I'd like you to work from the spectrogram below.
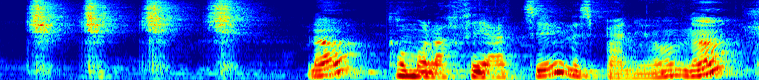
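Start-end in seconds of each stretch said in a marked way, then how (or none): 0.1-1.3 "ch" as short voiceless bursts; bare, soft "ch" consonant demo; isolated CH sound. Shown as a demonstration. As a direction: repeat "ch" evenly with no vowel, softly. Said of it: "Can you hear?".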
